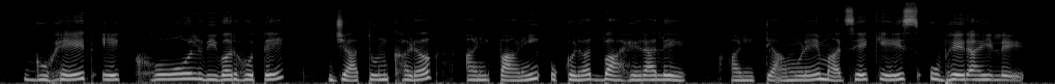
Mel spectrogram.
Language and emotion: Marathi, fearful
